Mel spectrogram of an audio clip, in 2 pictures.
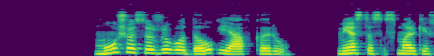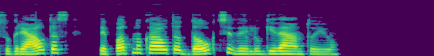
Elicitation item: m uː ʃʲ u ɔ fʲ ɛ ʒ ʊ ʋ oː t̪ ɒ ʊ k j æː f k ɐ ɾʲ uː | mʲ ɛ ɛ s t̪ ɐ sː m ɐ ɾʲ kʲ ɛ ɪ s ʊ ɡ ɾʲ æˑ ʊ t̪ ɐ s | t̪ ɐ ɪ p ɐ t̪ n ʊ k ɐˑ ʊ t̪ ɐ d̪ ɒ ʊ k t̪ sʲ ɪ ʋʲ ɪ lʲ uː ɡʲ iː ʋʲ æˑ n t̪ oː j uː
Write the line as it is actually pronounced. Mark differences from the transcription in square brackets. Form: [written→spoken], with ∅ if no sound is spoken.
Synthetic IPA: m uː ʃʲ u ɔ [fʲ→sʲ] ɛ ʒ ʊ ʋ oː [t̪→d̪] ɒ ʊ k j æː f k ɐ ɾʲ uː | mʲ [ɛ→i] ɛ s t̪ ɐ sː m ɐ ɾʲ kʲ ɛ ɪ s ʊ ɡ ɾʲ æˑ ʊ t̪ ɐ s | t̪ ɐ ɪ p ɐ t̪ n ʊ k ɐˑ ʊ t̪ ɐ d̪ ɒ ʊ k t̪ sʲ ɪ ʋʲ ɪ lʲ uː ɡʲ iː ʋʲ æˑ n t̪ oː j uː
